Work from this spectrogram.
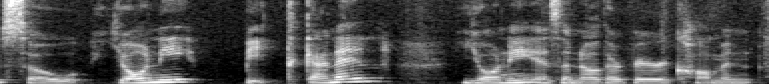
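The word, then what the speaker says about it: Joni Pitkänen: we have a very finished sounding name so yoni bitkanen yoni is another very common finnish male name yoni yoni yoni bhitganen bitkanen is a semi popular last name i guess at least i've heard it yoni bitkanen bitka means long so it's basically like yoni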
